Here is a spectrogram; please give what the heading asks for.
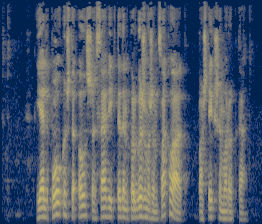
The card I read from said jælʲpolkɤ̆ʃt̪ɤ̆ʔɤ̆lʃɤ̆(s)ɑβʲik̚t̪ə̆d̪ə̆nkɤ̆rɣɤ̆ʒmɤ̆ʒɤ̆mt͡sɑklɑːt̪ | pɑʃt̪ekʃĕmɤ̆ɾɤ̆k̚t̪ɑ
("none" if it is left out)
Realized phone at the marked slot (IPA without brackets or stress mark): s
